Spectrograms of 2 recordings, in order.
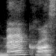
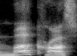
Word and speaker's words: Macross: Sometimes that Doctor 22, Omar pronouncing it Macross instead of Macross triggers me. Macross. What? It's actually Macross. I never knew. Macross, baby. You gotta add that American A.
